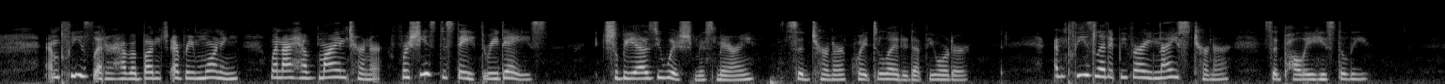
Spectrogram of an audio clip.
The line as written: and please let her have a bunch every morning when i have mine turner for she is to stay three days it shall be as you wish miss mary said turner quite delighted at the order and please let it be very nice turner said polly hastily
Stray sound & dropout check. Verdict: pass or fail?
pass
